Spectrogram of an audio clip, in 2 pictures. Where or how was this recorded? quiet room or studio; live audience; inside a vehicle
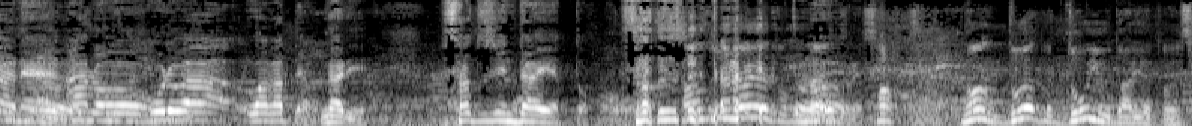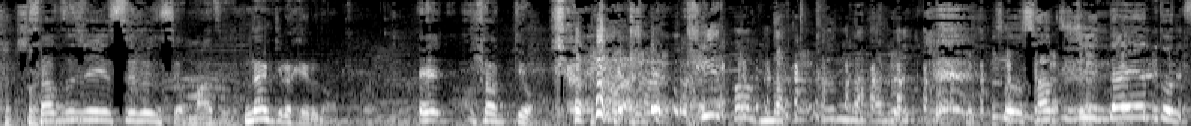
live audience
